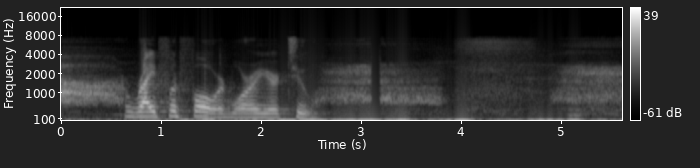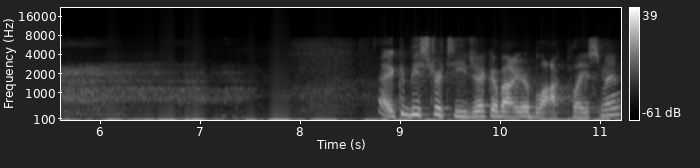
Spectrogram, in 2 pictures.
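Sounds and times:
deep breathing during a yoga session: 0.0 - 0.8, 1.8 - 9.0
speech: 0.6 - 2.7, 8.9 - 11.2.

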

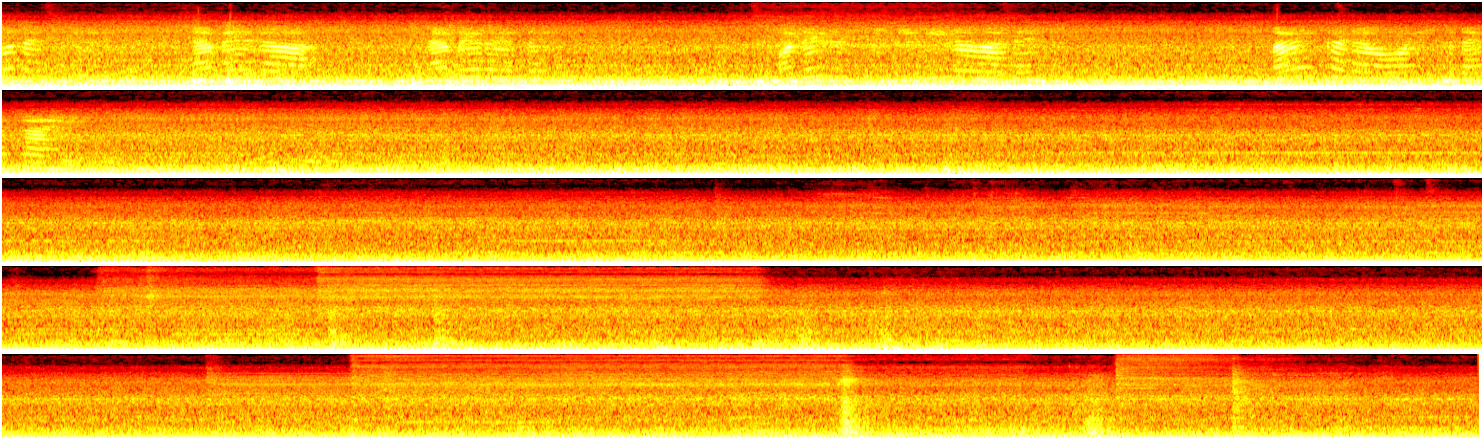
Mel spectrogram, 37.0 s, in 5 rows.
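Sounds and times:
Tarumi Railway train rumble: 0.0 - 36.9.

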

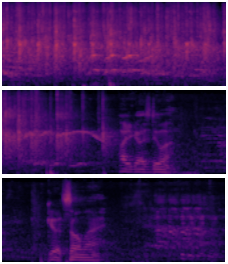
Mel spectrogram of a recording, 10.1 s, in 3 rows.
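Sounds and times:
audience applause welcoming a guest speaker: 0.0 - 5.0
speech: 5.2 - 6.1, 7.4 - 8.4, 9.4 - 9.9
laughter: 8.8 - 10.0.

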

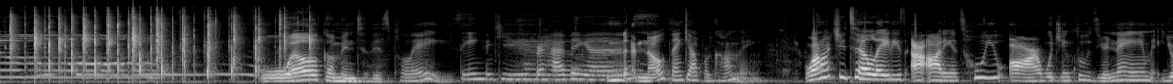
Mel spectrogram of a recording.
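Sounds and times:
audience applause for the ladies of the NCNW: 0.1 - 3.2
speech: 2.6 - 11.7.

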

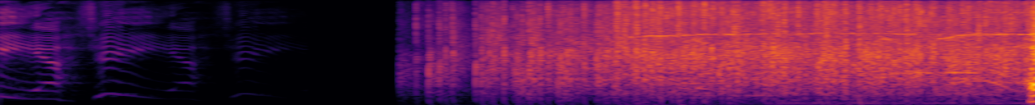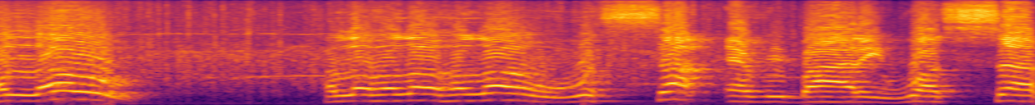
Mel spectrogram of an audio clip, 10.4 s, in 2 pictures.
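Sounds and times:
crowd cheering with applause: 2.0 - 10.3
laughter: 4.0 - 10.3
speech: 5.1 - 6.0, 6.8 - 10.3
voice calling out: 5.1 - 6.0, 6.8 - 10.3.

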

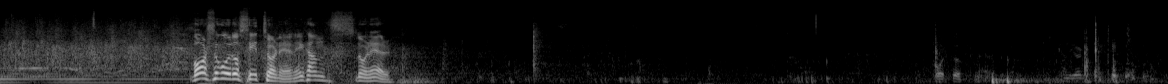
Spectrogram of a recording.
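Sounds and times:
audience applause: 0.0 - 4.0
speech: 1.9 - 4.1.

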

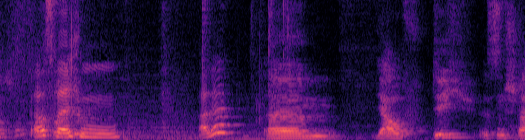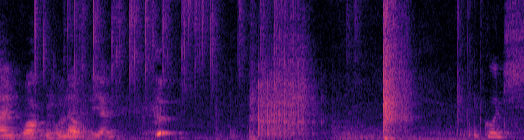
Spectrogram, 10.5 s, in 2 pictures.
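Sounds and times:
speech: 0.4 - 1.3, 2.0 - 7.0, 10.1 - 10.4
dice for a tabletop role-playing game rattling: 5.5 - 8.8.

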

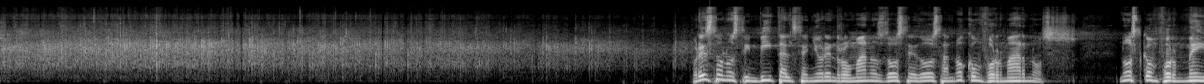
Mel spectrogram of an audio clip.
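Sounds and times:
audience applause: 0.0 - 7.2
speech: 6.9 - 12.0.

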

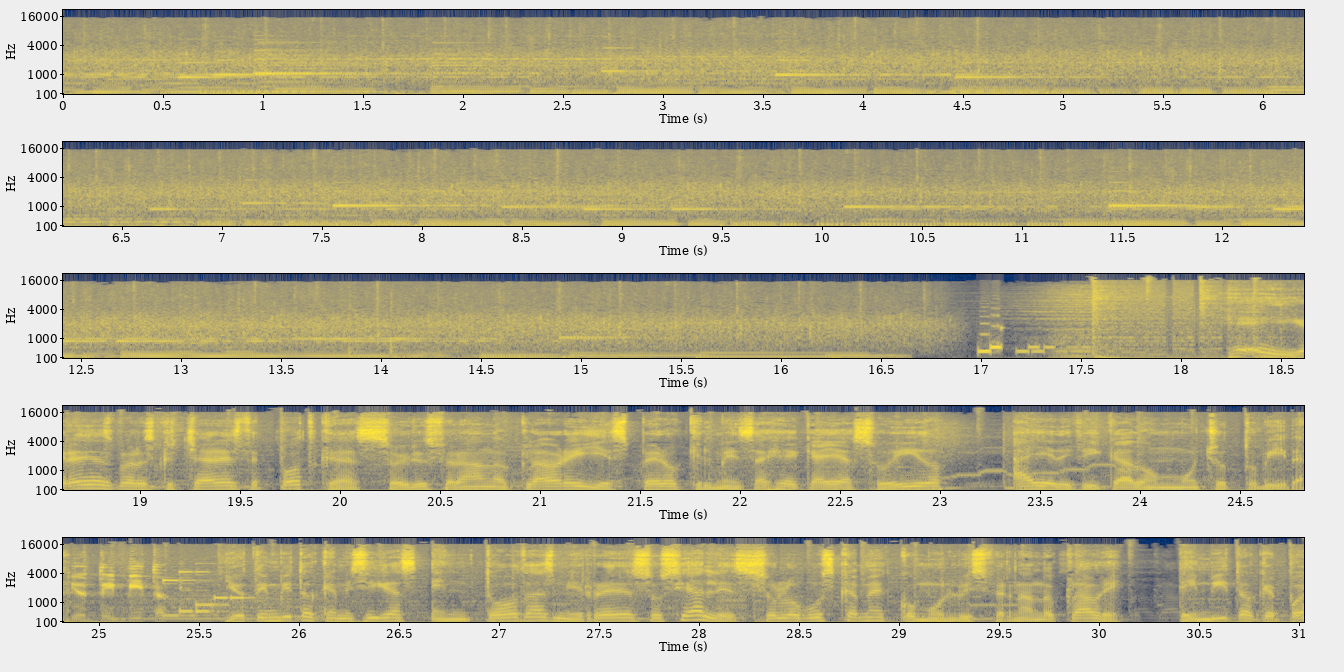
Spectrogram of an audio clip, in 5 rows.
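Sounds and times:
audience applauding: 0.0 - 17.6
speech: 18.5 - 31.0.

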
